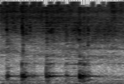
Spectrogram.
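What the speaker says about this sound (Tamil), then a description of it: "தக்காளி நல்லா வதங்கட்டுங்க" Chopped tomatoes sauté in a hot pan for a coconut milk rice, with three soft scraping stirs at steady intervals over a low, steady sizzle.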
